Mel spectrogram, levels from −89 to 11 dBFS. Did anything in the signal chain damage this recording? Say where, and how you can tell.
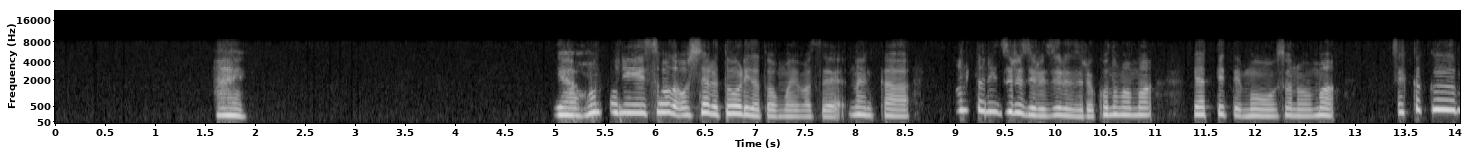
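Yes, at the codec: Opus voice compression throughout, nothing above about 8.5 kHz, plus a muffled, hoarse SILK coarseness that fits a low bitrate around 12 kbps.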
